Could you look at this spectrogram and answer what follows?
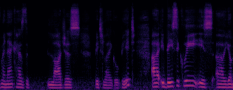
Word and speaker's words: vitiligo: So I actually pronounce it as vitiligo.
